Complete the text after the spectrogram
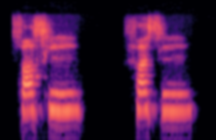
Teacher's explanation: فصل میں آپ زبان کی نوک اوپر ہی چپکا کے رکھیے گا. فصل ل والی ساؤنڈ نہیں آنے دیجیے گا.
